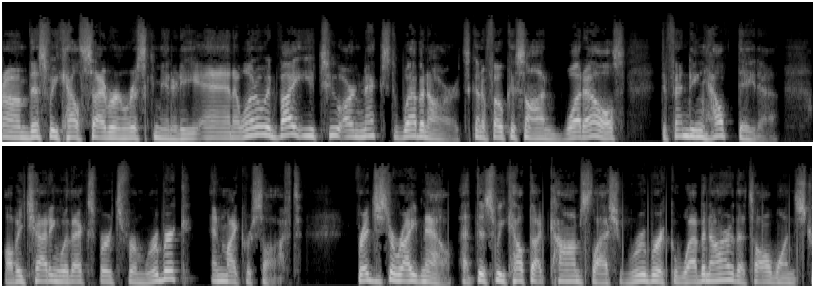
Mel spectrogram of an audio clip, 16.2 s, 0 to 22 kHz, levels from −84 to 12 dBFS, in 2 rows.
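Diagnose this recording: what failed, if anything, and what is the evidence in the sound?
A train of clicks points to the analogue wiring, likely interference from nearby equipment coupling into the line. From 12.36 s to 16.12 s, about fifteen similar pops arrive at an uneven pace of roughly 4.3 per second, ticking over the speech and pauses, peaking about 5 dB above it.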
